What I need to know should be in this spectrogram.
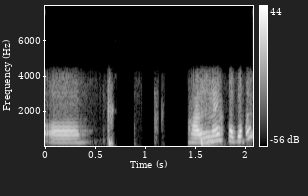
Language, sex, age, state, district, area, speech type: Assamese, female, 18-30, Assam, Dibrugarh, rural, conversation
